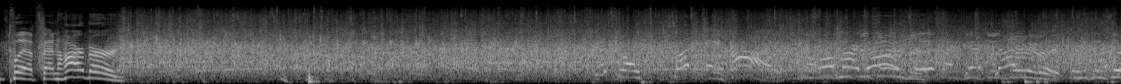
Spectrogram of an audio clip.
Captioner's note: applause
